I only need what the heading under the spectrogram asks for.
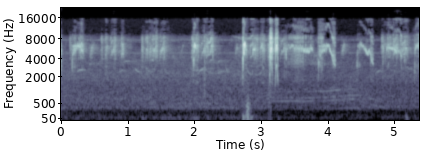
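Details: Little spiderhunter lure call: a fairly quiet, continuous stream of high chirring chips and short down-slurred notes. There are a few louder sharp clicks near the middle.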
